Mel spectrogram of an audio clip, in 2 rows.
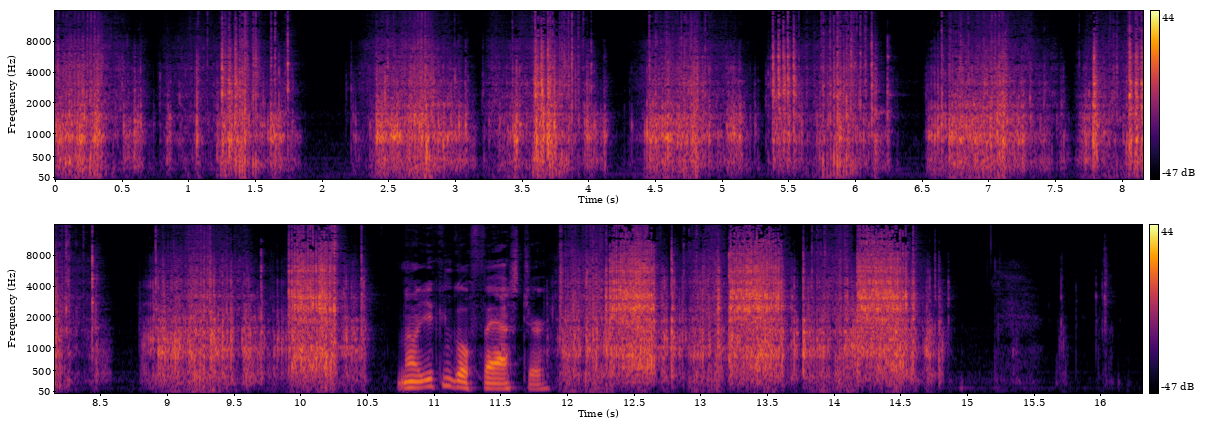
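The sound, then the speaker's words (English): An empty pull-cord food chopper with its cover on, no food inside, whirs in repeated bursts as the cord is pulled and the blade turns. Each pull is a short grinding, ratcheting spin with brief pauses between; about seven pulls, fairly loud, with a brief spoken remark near the end. “Now I'll just pull it like 5 times, just so you can get the idea what it sounds like.”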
